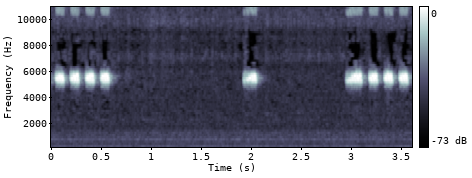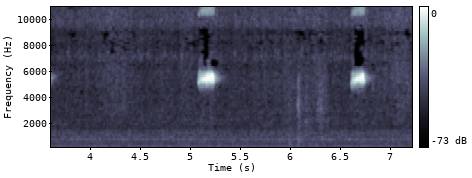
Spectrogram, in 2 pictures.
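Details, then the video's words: Summer cricket heard at about five in the morning by the window greenery indoors. It opens with four rapid high chirps, then gives single chirps and another burst of four, unevenly spaced, against a low steady hum. "虫の鳴き声 この虫の声は鈴虫のかな？コオロギ？"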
